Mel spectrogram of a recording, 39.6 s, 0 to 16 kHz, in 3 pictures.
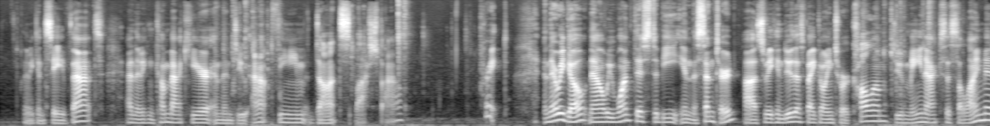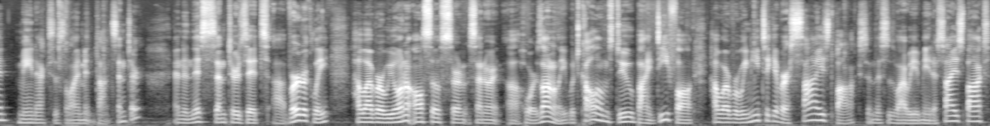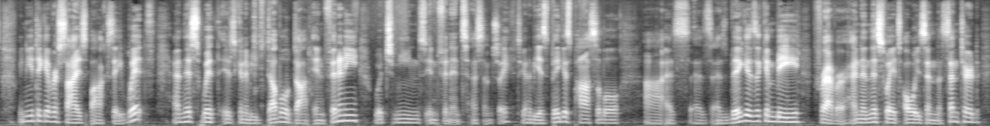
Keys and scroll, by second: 2.9-4.2 typing, 4.7 Down, 5.3 Return, 6.6 ctrl+s, 11.5-12.8 typing, 13.8 Down, 14.0 Return, 14.7 ctrl+s, 23.6 Return, 24.0-24.9 typing, 26.4 Return, 28.0 d, 29.5 Down, 29.8 Return, 30.7 ctrl+s, 36.6 ,, 37.2 ctrl+s.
